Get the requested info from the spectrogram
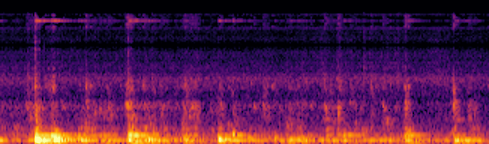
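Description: Choppy water slapping against an aluminium boat hull, with irregular hollow thumps about every second or so. The loudest comes about half a second in.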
